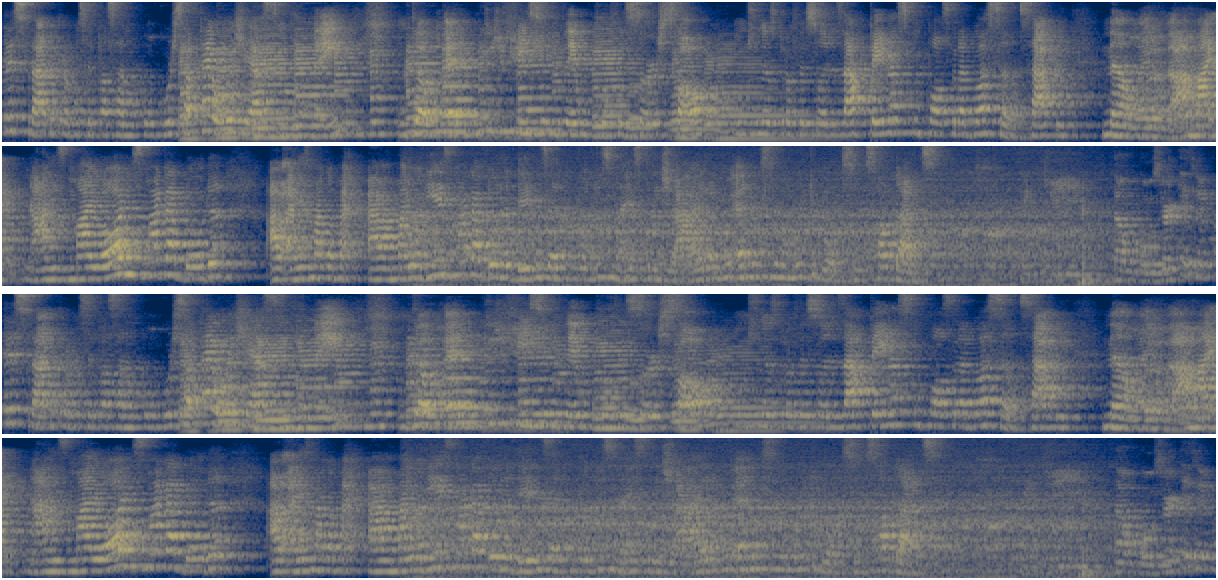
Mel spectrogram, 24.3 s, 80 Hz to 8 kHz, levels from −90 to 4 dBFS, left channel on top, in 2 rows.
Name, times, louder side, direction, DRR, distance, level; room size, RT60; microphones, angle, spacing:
voice 1, 0.0-7.0 7.3-21.5 21.9-22.0, left 2 dB, 20° left, -1 dB, 0.3 m, -29 dB
Wind instrument woodwind instrument, 1.8-8.1, left 2 dB, 90° left, 0.7 m, -31 dB
voice 2, 4.8-5.5 11.4-12.0 22.3-24.2, left 1 dB, 75° left, -3 dB, 1.3 m, -37 dB
Toilet flush, 16.1-23.6, equal, 10° right, 1.1 m, -37 dB
4.2 x 2.5 x 4.2 m, 1.2 s
head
